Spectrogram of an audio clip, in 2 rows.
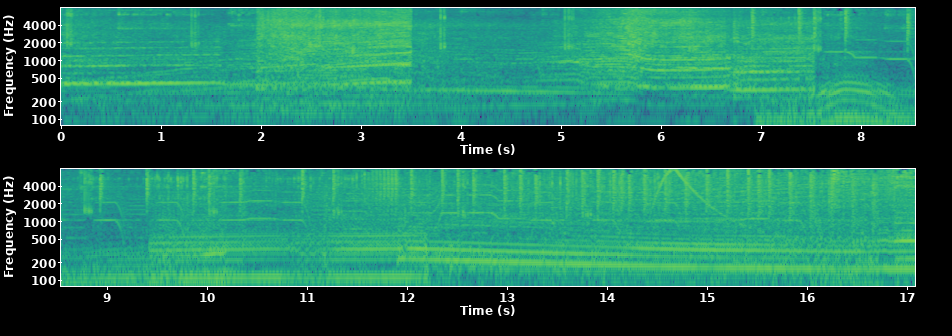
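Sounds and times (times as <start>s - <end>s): music: 0.0s - 5.4s, 6.2s - 17.0s
motorcycle engines passing: 0.0s - 17.0s
motorcycle engine revving: 5.2s - 17.0s.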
